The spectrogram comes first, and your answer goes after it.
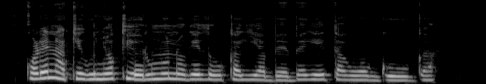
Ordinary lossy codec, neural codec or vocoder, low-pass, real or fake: none; vocoder, 44.1 kHz, 128 mel bands, Pupu-Vocoder; 19.8 kHz; fake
